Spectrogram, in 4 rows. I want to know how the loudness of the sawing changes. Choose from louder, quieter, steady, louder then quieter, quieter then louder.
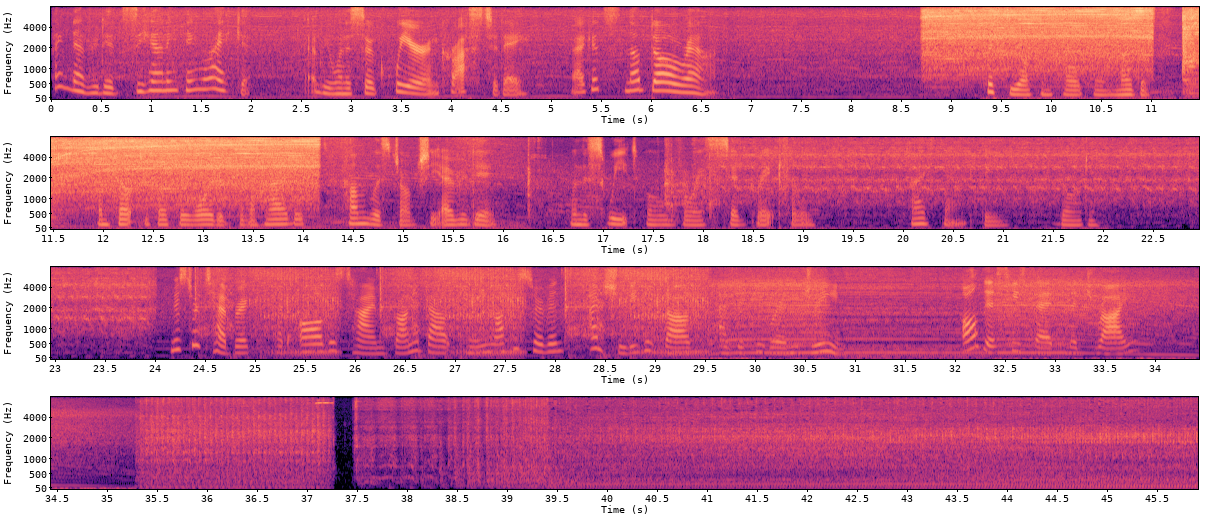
steady.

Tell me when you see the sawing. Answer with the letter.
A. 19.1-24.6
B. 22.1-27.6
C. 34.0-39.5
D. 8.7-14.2
D.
